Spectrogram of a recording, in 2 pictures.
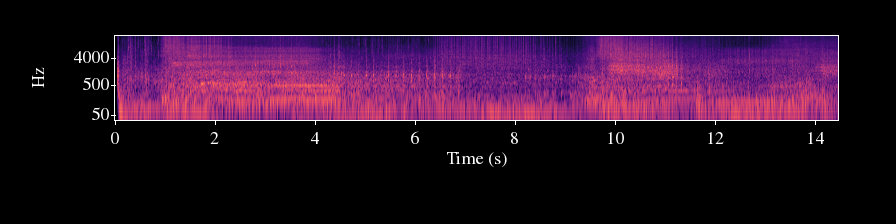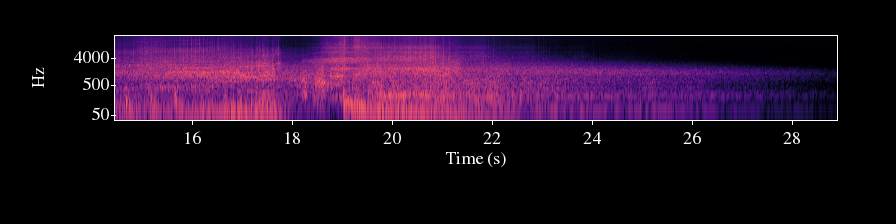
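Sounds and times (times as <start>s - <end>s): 
monster spawning with fire: 0.0s - 23.4s.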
